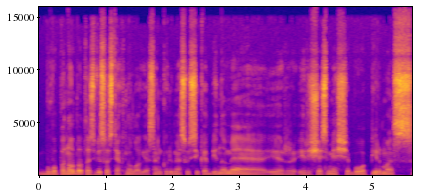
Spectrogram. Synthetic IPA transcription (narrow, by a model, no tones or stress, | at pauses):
buʋoːpɐnɐʊd̪oːt̪oːsʋʲɪsoːst̪ʲɛxnoːlˠoːɡʲɪjoːsɐnkʊɾʲuːmʲɛsʊʃʲsʲɪkɐbʲɪnoːmʲɛɪ̰rɪ̰ɾɪʃʲɛsʲmʲeːst͡ʃʲɛbʊʋoːpʲiːɾmɐs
